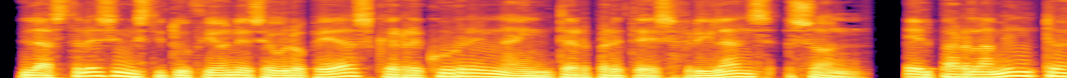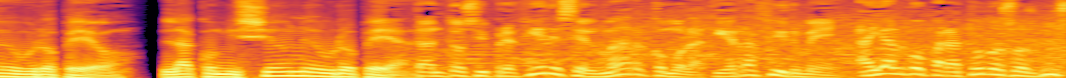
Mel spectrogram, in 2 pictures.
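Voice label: Spanish; esp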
